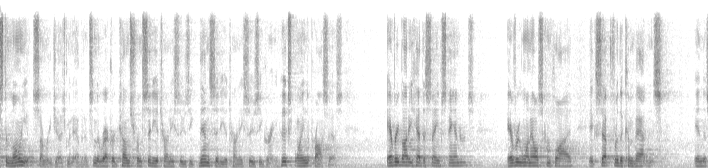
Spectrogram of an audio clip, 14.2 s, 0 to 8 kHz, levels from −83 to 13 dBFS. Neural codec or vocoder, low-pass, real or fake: none; 7.2 kHz; real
